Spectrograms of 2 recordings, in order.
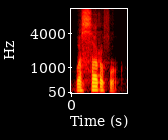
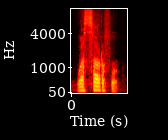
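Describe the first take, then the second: Both takes have the same delivery.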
